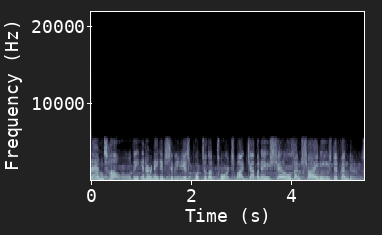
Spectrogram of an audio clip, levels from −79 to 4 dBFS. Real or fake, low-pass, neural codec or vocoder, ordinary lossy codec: fake; 5.4 kHz; codec, 16 kHz, 16 kbps, FreqCodec, larger model; Opus, 32 kbps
